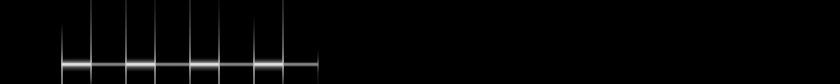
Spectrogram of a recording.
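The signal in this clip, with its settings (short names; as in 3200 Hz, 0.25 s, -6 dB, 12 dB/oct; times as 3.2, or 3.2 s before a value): two-level tone 944 Hz -6 dBFS, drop 28 dB, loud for 0.29 s, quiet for 0.35 s, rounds 4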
